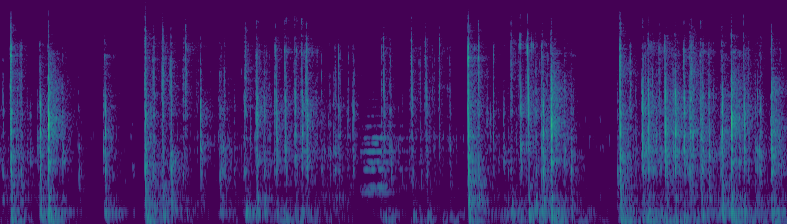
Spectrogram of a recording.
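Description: Faint typing on a computer keyboard: quick runs of key clicks broken by brief pauses.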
